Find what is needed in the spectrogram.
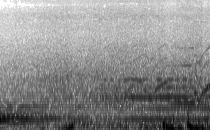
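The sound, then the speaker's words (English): An ambulance siren wails steadily with rising and falling tones, fairly loud, layered over low traffic rumble with no voices, as the ambulance rushes a critically wounded woman to hospital. “Quay and her husband Yuri follow the ambulance.”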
